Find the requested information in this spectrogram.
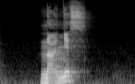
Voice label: besiro carne, chiquitano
